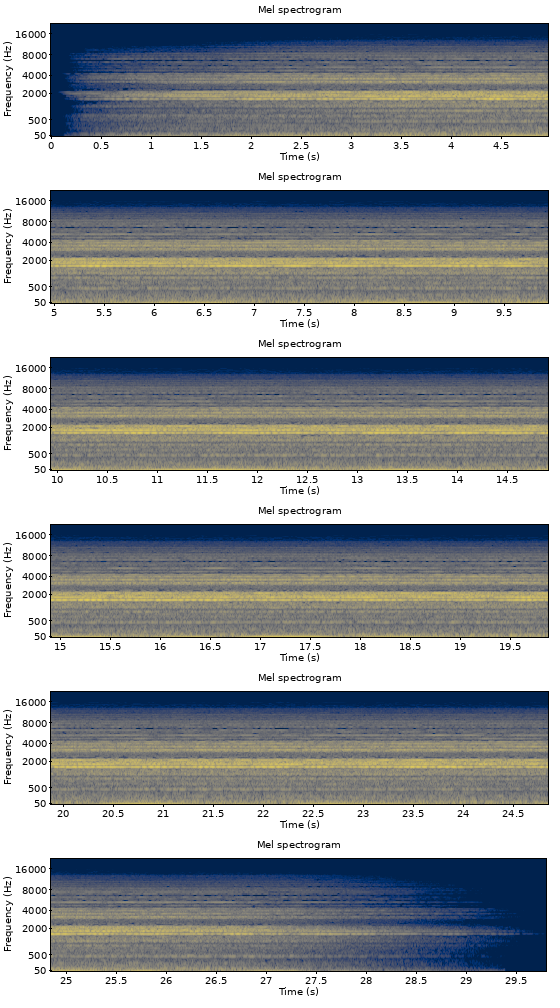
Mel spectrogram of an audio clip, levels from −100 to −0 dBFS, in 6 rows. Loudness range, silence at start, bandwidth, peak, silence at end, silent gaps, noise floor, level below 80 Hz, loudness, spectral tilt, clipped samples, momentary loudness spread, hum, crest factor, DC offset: 6 LU; 0.6 s; 12 kHz; -4 dBFS; 1.7 s; none; -75 dBFS; -40 dBFS; -16 LUFS; -1 dB/octave; under 0.1%; 8 LU; none; 14 dB; under 0.1%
